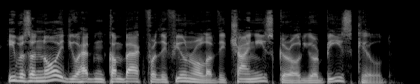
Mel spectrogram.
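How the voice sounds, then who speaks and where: A man's voice: medium pitch, lively intonation, a little fast, fairly bright tone, dry recording, studio quality, voice pushed up, natural voice. A man voicing a tender, teasing, anxious woman in an audiobook novel. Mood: earnest, troubled. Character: frightened, teasing, tender American woman on a phone call.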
